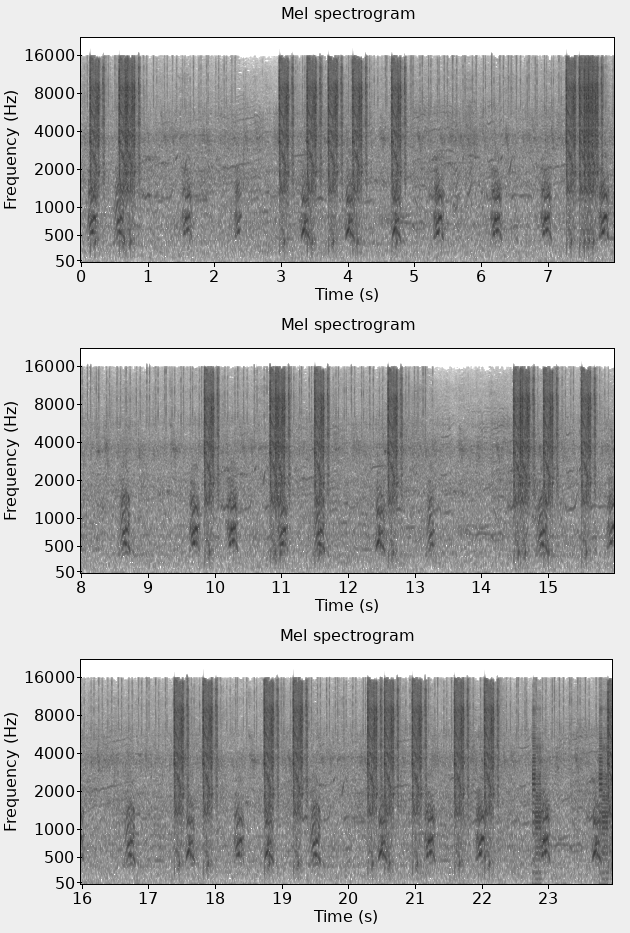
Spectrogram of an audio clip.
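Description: Small dogs yap in short, quick barks again and again.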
